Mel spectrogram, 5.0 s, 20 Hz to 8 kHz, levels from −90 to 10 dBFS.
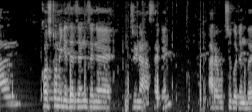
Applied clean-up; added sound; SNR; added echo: classical method spectral subtraction.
